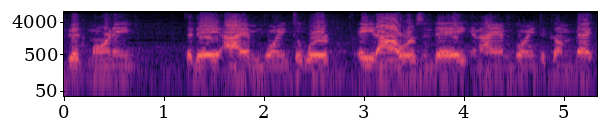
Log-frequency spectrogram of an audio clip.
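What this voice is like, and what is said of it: Robotic monotone voice. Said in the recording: “talking like a robot.”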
